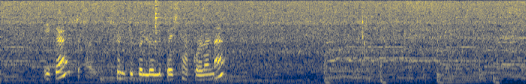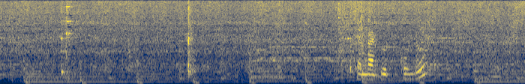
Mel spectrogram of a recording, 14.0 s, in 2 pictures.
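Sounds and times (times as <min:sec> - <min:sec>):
vegetables sizzling in oil: 0:00.0 - 0:14.0
metal spatula scraping a pot: 0:07.8 - 0:08.8.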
